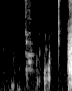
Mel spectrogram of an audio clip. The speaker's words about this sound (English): Before I do, I'm going to take a quick sip of water here, folks. Pardon me.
